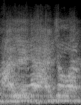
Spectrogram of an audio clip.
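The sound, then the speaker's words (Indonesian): A crowd in the streets of Ramallah chants slogans, many voices raised together in a loud, sustained, rhythmic shout. “Kerumunan massa di Ramallah ini menuntut aksi balasan untuk pembunuhan Aruri, meneriakkan slogan-slogan dan meminta kepada Syed Hasan Nasrallah, Sekjen Hizbullah di Lebanon, untuk mengambil tindakan.”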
